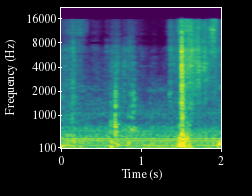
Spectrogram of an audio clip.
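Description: A small cardboard product box being opened by hand and the remote controller taken out: a light knock, then a sharper knock about one and a half seconds in, over a steady low hum.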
